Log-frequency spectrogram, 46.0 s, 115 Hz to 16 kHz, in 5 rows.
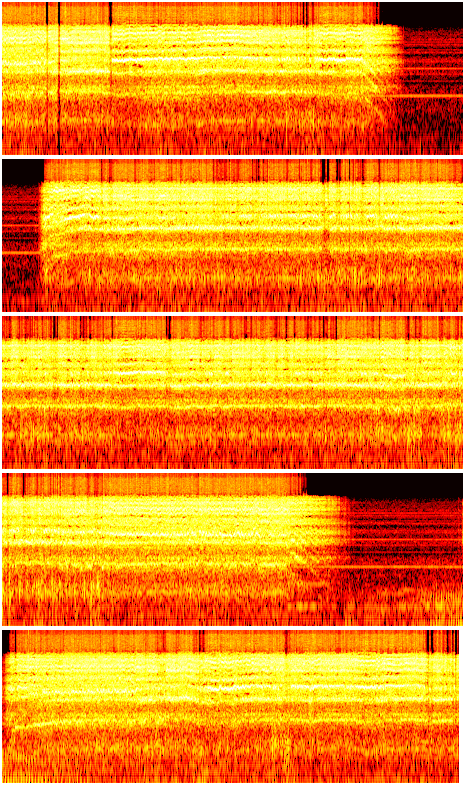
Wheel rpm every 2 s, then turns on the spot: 220, 220, 230, 160, 10, 180, 230, 230, 230, 230, 230, 230, 230, 230, 220, 210, 150, 0, 80, 210, 220, 230, 230.
none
